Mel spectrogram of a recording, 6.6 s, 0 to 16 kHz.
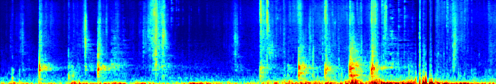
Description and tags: FX Footsteps Metal 01
feet, foley, foot, footstep, footsteps, shoe, step, steps, walk, walking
